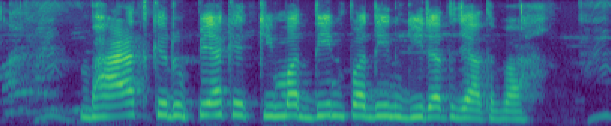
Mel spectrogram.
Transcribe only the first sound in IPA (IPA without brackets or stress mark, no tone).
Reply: bʱ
